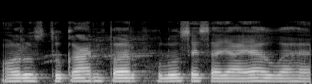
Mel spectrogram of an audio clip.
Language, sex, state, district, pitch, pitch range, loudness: Hindi, male, Jharkhand, Garhwa, 150 Hz, 145-155 Hz, -15 LUFS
